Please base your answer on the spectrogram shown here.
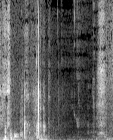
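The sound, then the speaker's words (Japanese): Chewing on a mouthful of seasoned potato salad: a few moist, crunchy bites with soft mouth noises, moderately loud and with no talking. “この一口のポテサラだけど。ガツン。ほりにしってなんでこんな美味しいんだろう。”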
